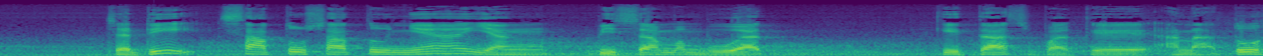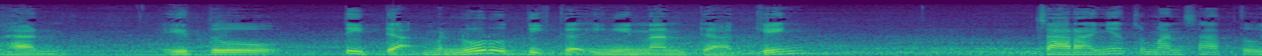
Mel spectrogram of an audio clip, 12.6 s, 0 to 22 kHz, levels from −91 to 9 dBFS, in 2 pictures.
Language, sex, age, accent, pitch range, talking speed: Indonesian, male, 50-69, native, 100-130 Hz, 80 wpm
